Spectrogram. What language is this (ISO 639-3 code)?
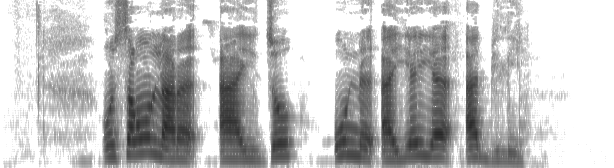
ewo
